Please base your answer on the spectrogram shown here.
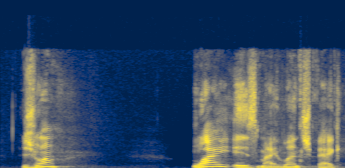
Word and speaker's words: João: And so my teacher asks me, hey, João, that's the right way to say it, João.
